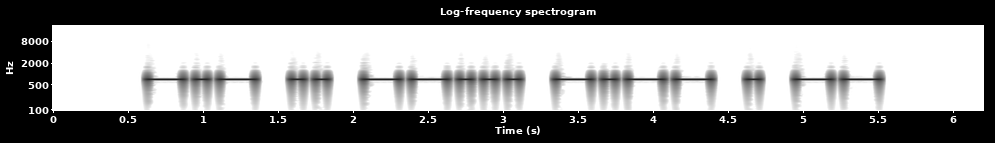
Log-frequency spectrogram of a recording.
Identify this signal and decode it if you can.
Morse code, heard as a keyed tone, about 15 wpm, 700 Hz. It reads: KI7YEM
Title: USA Call Signs - 6 Characters - 3x Character Spacing - 15wpm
